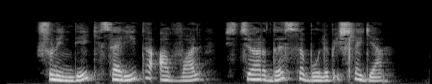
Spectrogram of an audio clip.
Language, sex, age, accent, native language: Uzbek, female, 18-24, Navoiy, Uzbek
